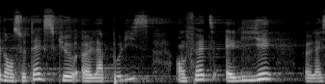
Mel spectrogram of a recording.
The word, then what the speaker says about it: Polis: c'est une plateforme comme Polis, donc ça s'écrit police comme vous voyez en haut, P-O-L-I-S, donc c'est le même mot que la cité grecque, hein, dont a beaucoup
